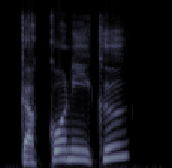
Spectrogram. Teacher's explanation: We ditch the ka, and we add that rising tone at the end, so it turns into 学校に行く?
